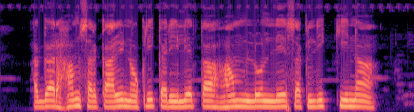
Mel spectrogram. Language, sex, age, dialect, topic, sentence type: Magahi, male, 18-24, Western, banking, question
